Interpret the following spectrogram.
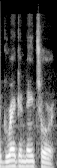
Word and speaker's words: Gregonator: I'm your man, aka the Gregonator. Rhymes with now or later.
